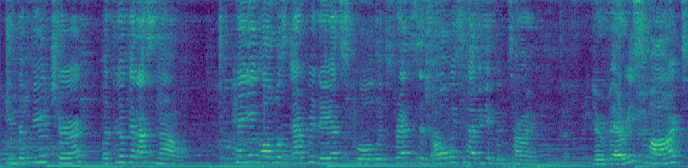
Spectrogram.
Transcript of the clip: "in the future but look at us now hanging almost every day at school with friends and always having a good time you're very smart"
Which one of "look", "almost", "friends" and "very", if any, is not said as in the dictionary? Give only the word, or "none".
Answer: friends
